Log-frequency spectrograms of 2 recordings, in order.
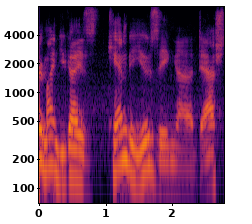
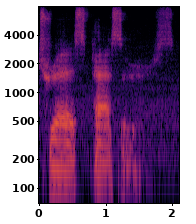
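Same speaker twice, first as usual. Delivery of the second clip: empty, hollow, echoing whispered voice; 6 semitones lower, 12 dB quieter than usual. Narrator of a game voices a presence in the chamber; hollow, empty echoing voice. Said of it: "You hear a hollow, empty voice echo".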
